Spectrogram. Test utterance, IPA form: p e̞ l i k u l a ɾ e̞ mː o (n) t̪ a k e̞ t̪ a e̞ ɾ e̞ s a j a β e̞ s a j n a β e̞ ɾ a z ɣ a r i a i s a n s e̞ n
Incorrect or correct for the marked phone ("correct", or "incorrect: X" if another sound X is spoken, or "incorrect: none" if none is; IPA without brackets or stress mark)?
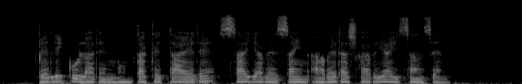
correct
